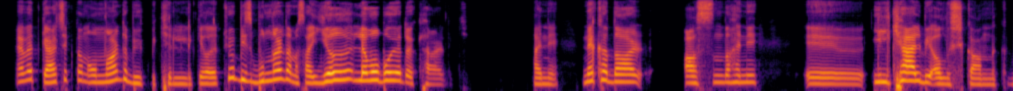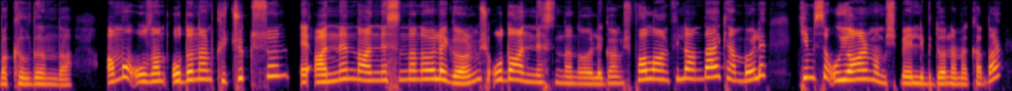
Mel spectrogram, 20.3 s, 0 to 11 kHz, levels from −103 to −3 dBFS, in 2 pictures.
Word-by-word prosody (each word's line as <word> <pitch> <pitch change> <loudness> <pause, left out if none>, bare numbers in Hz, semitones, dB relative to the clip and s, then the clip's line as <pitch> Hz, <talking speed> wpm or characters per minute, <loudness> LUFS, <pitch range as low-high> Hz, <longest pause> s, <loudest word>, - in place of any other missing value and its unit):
Evet, 300 +6 -4
gerçekten 265 +6 -3
onlar 235 +7 -2
da 310 - -5
büyük 195 -3 -8
bir 170 - -18
kirlilik 180 0 -11
yaratıyor. 190 - -4
Biz 265 -8 -3
bunları 285 +7 0
da, 310 - 0
mesela, 210 -3 -4
yağı 285 +6 +4
lavaboya 280 -1 +3
dökerdik. 170 -5 -12 0.6
Hani, 175 -2 -8 0.2
ne 250 +3 +1
kadar 240 -6 -1 0.4
aslında, 220 +2 -3
hani, 225 0 -7 0.5
eee, 175 -2 -7
ilkel 235 +4 +4
bir 220 - -2
alışkanlık 170 -2 -7
bakıldığında. 175 -2 -5 0.3
Ama 310 - +3
o 240 +2 +1
zan 255 +1 +1
o 255 +4 +4
dönem 315 +2 +4
küçüksün, 350 - -2
e, 225 - +4
annen 265 +8 +3
de - - +2
annesinden 290 +2 +1
öyle 320 0 +6
görmüş, 210 +6 +1
o 310 +4 0
da 320 - +7
annesinden 225 -7 -2
öyle 180 -1 -2
görmüş 200 +1 -8
falan 310 0 +4
filan 325 +3 -1
derken, 375 -8 +4
böyle, 300 +7 +4 0.4
kimse 370 +1 +1
uyarmamış 295 - +3
belli 195 -2 -1
bir 190 - -12
döneme 185 -2 -1
kadar. 190 - -1
240 Hz, 155 wpm, -26 LUFS, 190-300 Hz, 0.6 s, da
